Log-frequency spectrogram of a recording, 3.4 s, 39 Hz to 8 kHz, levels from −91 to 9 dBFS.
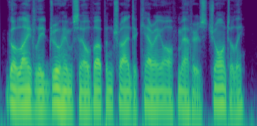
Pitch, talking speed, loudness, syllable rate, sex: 85 Hz, 195 wpm, -18 LUFS, 5.8 syllables/s, male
